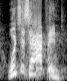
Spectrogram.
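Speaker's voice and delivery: high, loud startled question; stunned disbelief. Retold or imitated. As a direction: blurt it out in shock, pitch shooting up. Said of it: "And I was like".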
